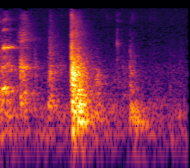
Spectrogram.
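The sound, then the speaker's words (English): A door is pushed shut with one firm knock in the middle, surrounded by softer rattling and handling noises from the door's movement. It's fairly quiet, with no voices. “You gotta have your door shut.”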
